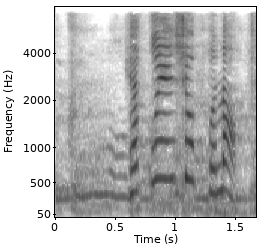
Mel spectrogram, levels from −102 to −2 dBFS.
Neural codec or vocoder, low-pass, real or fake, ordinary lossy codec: codec, 24 kHz, 3.1 kbps, DualCodec; 7.2 kHz; fake; MP3, 48 kbps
